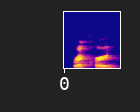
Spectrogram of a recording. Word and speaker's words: record: we have this word record and record in this words the noun is stressed on the first syllable and the verb is stressed on the second syllable so i can't find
